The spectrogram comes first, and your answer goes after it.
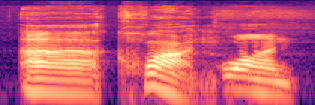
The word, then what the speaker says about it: Quan: I don't want to mispronounce his name. Oh, Miss Quan. Kwan.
